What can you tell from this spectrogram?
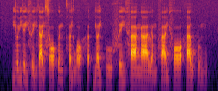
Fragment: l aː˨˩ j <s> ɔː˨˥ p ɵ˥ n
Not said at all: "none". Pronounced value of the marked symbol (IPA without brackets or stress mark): s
